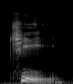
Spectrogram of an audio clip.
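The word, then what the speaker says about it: Qi: Chi pronounced chi is the dominant standard.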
